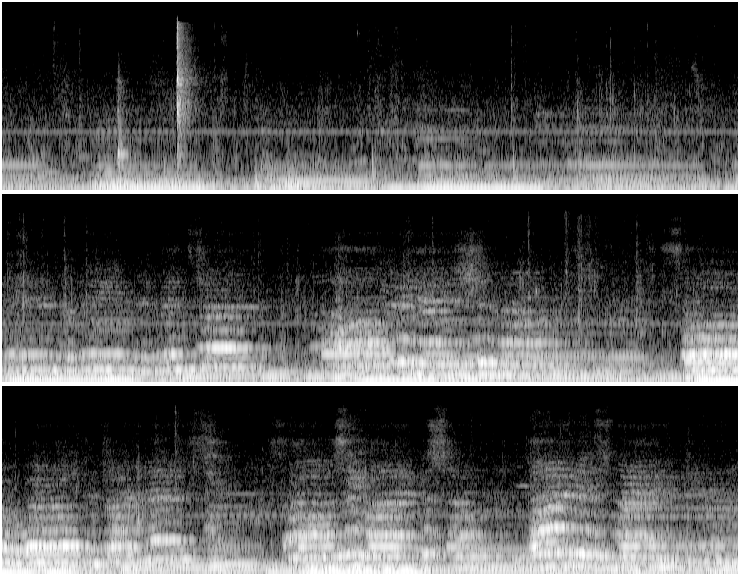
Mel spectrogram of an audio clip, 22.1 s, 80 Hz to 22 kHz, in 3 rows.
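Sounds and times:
children's choir singing: 7.3s - 22.0s.

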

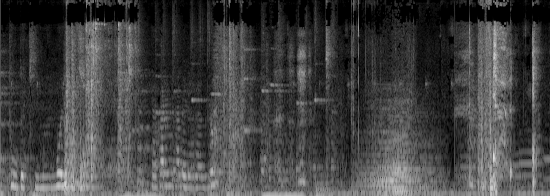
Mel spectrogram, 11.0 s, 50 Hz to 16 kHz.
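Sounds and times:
background music: 0.0s - 11.0s
person coughing: 9.5s - 10.8s.

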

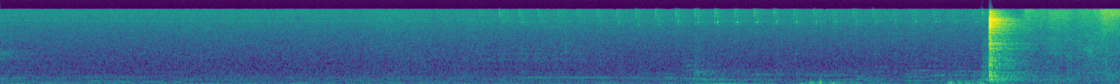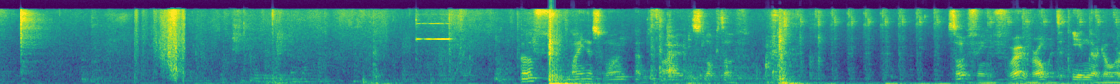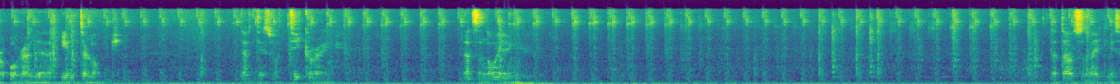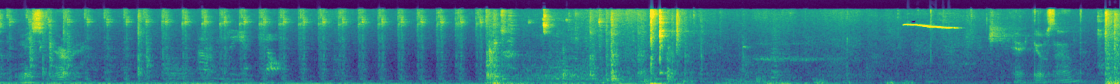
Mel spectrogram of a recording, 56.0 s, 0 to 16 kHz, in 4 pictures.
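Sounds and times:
elevator door mechanism ticking: 4.2s - 15.2s, 19.2s - 51.8s, 53.2s - 54.4s, 55.7s - 56.0s
loud thumps: 20.8s - 21.4s, 55.8s - 56.0s.

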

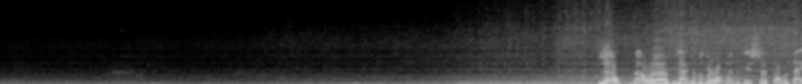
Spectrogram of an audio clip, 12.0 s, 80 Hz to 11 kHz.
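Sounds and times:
distant kart engines racing: 3.2s - 12.0s.

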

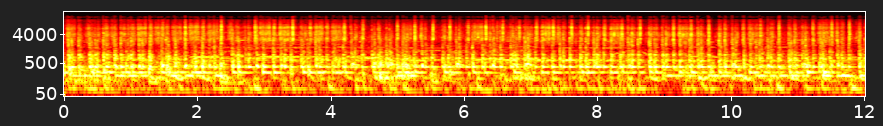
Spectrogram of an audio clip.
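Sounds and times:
hand drums: 0.0s - 12.0s.

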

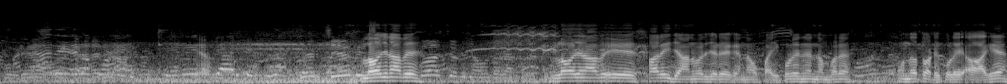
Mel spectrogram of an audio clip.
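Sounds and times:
men talking: 0.0s - 10.0s
horse whinnying: 4.7s - 6.1s.

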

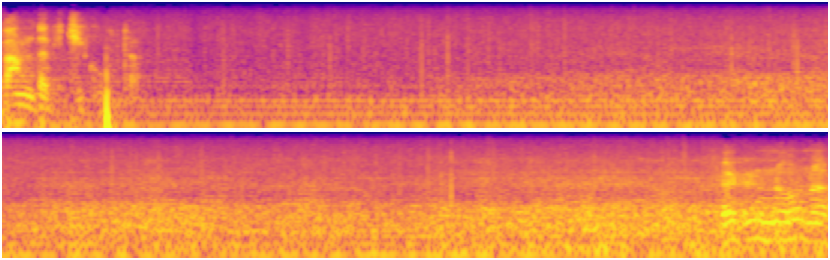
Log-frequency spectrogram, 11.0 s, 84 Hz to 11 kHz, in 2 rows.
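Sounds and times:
film soundtrack hiss: 0.0s - 11.0s
grainy noise: 0.0s - 11.0s
mains hum: 0.0s - 11.0s.

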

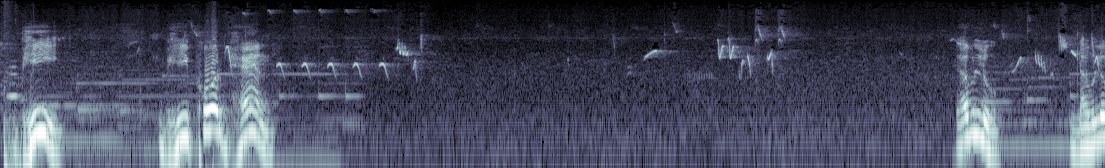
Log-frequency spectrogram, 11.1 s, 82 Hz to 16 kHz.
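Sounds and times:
small birds chirping: 0.0s - 8.1s, 8.8s - 11.0s.

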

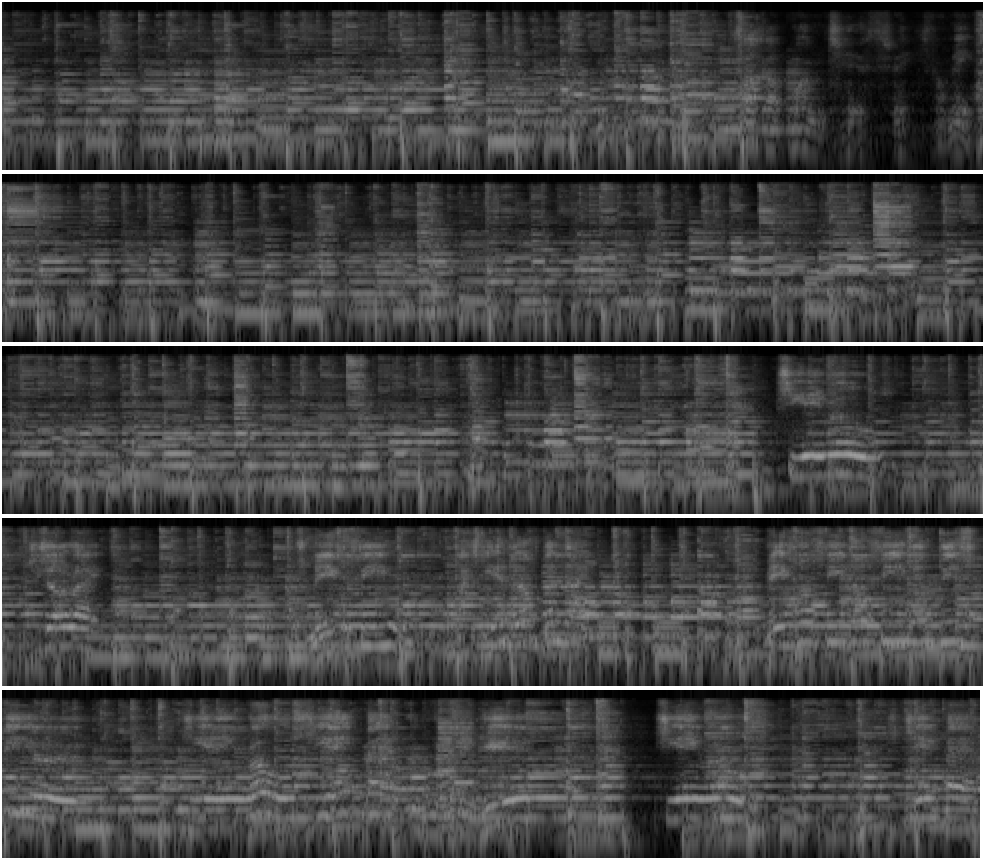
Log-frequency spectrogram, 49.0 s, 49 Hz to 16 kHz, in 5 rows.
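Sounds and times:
acoustic guitar: 0.0s - 49.0s.

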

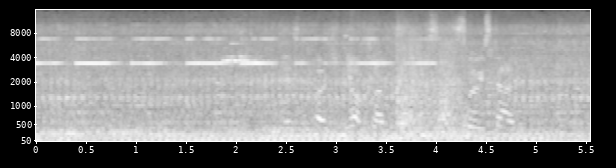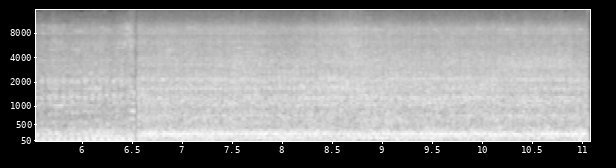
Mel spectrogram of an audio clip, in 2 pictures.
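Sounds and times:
motorboat engine drone: 0.0s - 11.0s.

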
